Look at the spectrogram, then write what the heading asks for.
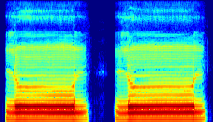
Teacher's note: জিহ্বার আগা তার বরাবর উপরের তালুর সঙ্গে লাগিয়ে নুন নাক থেকে সাউন্ডটা বের করব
